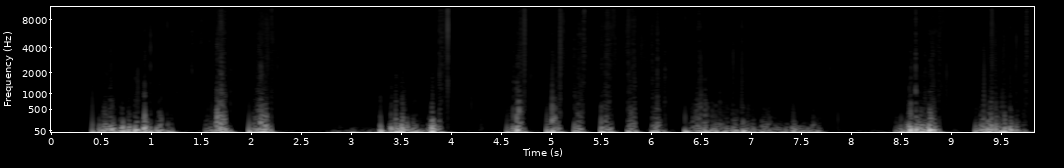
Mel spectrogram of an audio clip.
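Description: A metal-tipped dot stick with a wooden handle scratches inside the soft, hollow canal of a pinkish-white silicone ear on a binaural microphone. Heard up close, it makes muffled, deep scraping and rubbing bursts with brief pauses between them, almost all of the energy low with little brightness.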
